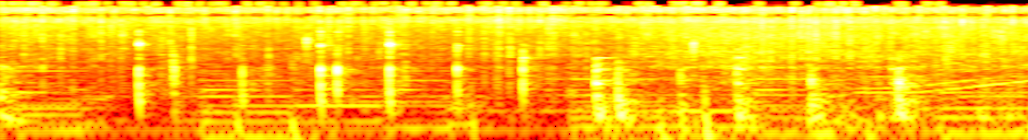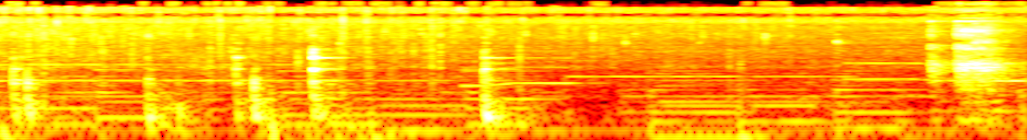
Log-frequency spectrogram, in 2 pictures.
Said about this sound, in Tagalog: umpisa na natin ang paggigisa. Ito, bawang.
